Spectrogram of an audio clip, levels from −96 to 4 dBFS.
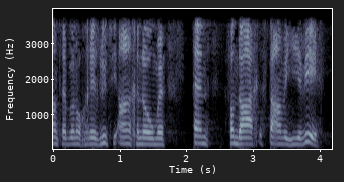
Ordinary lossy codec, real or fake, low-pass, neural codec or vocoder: none; real; 3.6 kHz; none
